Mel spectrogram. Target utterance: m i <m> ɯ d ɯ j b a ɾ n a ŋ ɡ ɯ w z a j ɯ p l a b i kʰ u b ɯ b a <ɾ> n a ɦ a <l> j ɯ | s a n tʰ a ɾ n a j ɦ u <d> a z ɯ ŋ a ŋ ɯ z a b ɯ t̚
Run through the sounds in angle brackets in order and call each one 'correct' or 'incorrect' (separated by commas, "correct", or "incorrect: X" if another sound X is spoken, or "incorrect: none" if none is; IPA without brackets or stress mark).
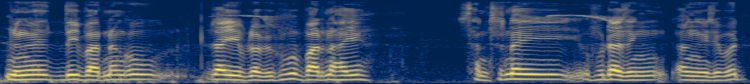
incorrect: ŋ, correct, incorrect: none, correct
